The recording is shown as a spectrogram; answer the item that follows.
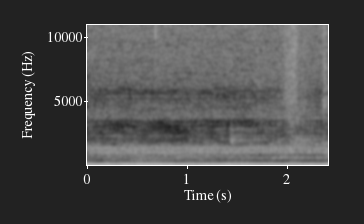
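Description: Steady low hum with a fainter hiss over it.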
